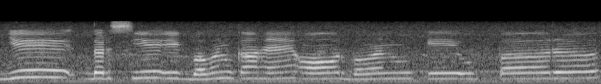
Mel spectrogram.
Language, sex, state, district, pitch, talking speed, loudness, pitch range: Hindi, female, Rajasthan, Jaisalmer, 275 Hz, 100 wpm, -15 LUFS, 260-290 Hz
